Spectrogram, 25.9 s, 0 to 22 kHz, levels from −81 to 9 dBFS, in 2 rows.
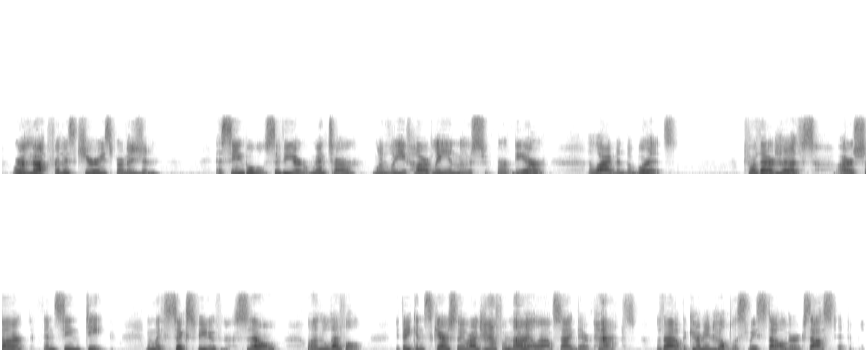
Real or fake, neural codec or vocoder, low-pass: fake; codec, 24 kHz, 0.9 kbps, WavTokenizer, medium music audio release; 7.2 kHz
